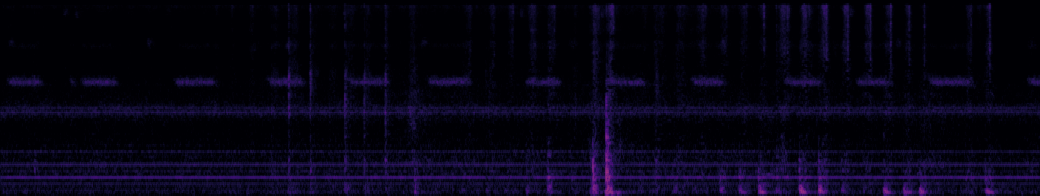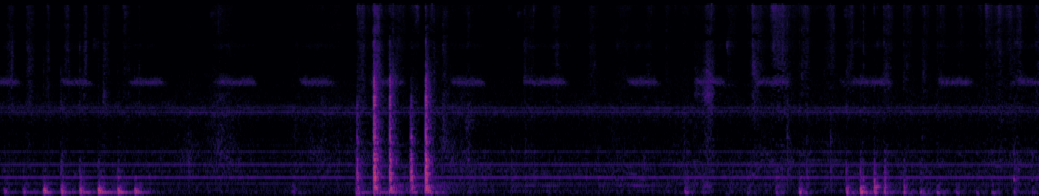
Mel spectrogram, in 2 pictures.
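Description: Near silence: faint room hum, with soft scratches and taps of a wet paintbrush working watercolour on paper, loudest in a short cluster about two-thirds of the way through. A faint high blip repeats about once a second throughout.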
